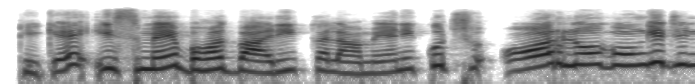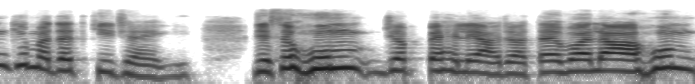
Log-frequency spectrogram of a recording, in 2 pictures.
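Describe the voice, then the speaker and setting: A woman's voice: high voice, dry recording, studio quality. A woman teaching a Quran word analysis lesson, explaining patiently and checking in with rhetorical questions and tags.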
